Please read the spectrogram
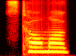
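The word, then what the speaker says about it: stomach: কিন্তু নিম্নুক্ত এই ওয়ার্ডগুলো সি এইচ একসাথে থাকা সত্ত্বেও এর উচ্চারণ হবে ক এর মত যেমন মন মেট্রিয়ক স্টমাক পেট্রিয়াক আশা করি তোমরা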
